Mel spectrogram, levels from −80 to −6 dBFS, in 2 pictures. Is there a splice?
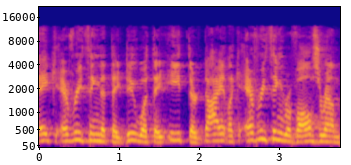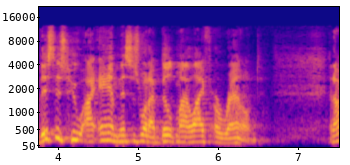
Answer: yes; 1 cut; at 4.7 s

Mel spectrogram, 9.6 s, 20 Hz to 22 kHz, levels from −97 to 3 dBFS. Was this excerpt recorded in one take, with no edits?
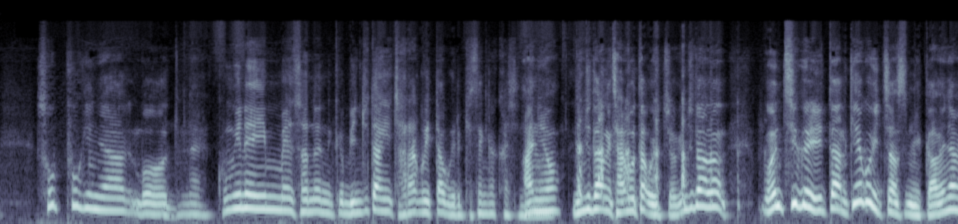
no; 1 cut; at 1.8 s

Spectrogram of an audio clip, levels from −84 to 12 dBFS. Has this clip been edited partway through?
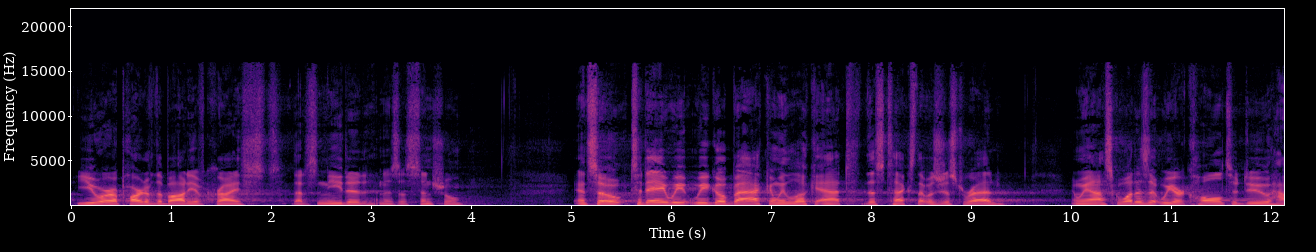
no; 0 cuts

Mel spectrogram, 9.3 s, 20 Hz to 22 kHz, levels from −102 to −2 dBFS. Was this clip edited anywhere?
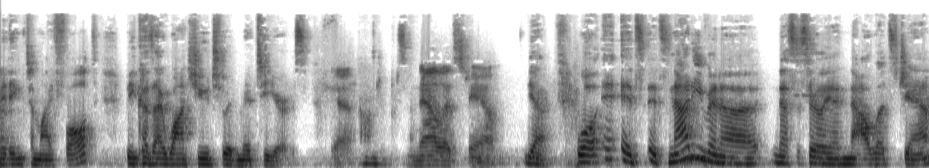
yes; 1 cut; at 3.6 s

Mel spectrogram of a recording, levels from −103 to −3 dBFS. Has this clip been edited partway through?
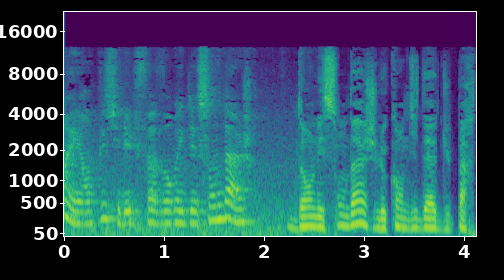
no; 0 cuts

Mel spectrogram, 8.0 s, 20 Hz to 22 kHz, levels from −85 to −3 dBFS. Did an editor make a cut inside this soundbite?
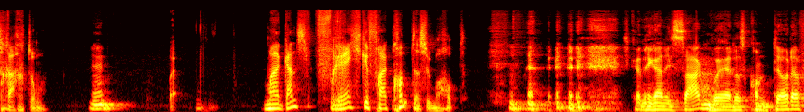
yes; 1 cut; at 3.9 s

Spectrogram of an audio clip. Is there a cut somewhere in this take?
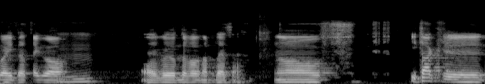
yes; 1 cut; at 2.7 s

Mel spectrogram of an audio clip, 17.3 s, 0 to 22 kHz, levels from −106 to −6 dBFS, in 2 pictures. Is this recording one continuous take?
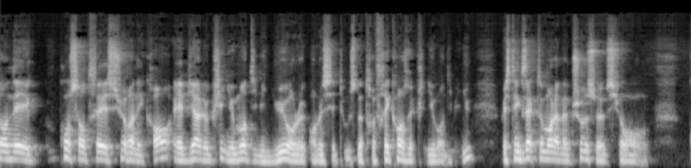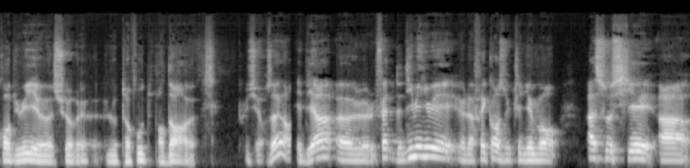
no; 1 cut; at 12.2 s

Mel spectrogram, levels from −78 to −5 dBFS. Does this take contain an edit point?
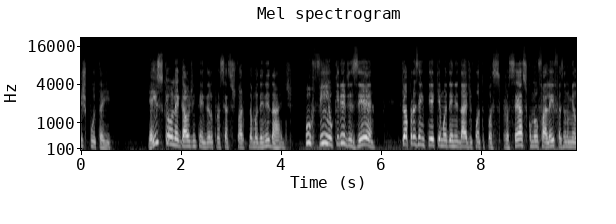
yes; 1 cut; at 4.4 s

